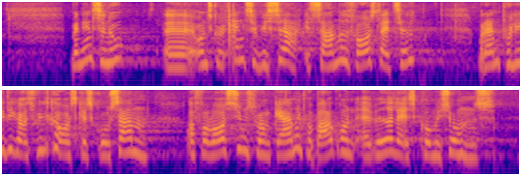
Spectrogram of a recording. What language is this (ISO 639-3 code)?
dan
